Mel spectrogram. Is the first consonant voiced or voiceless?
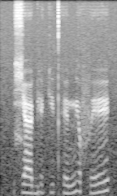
voiceless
